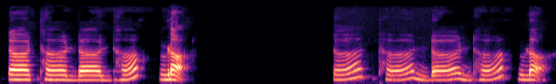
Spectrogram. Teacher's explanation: यह मूर्धा को स्पर्श करते हुए जो है इसका उच्चारण हो रहा है ना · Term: मूर्धन्य स्पर्शी व्यंजन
